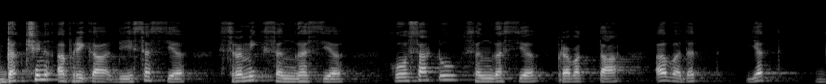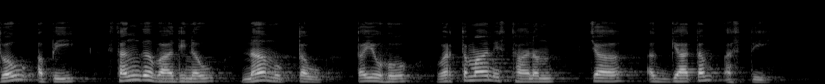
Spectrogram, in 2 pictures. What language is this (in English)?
Sanskrit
